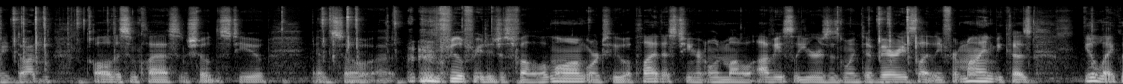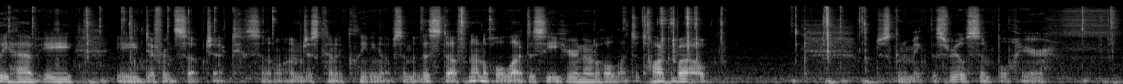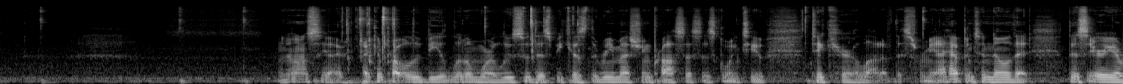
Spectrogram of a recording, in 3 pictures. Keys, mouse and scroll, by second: 0.1 x, 1.9 click, 3.2 x, 4.6 shift+middle click, 5.8 click, 8.7 x, 10.2 middle click, 11.0 scroll down 2, 11.2 middle click, 11.7-12.0 scroll down 4, 12.1 shift+middle click, 12.5 scroll up 3, 12.8 middle click, 13.9 click, 16.1 shift+click, 17.8 x, 19.1 middle click, 19.5 shift+middle click, 20.6 click, 22.8 shift+click, 24.8 shift+click, 26.0 x, 27.2 middle click, 27.8 shift+middle click, 28.9 middle click, 31.6 click.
